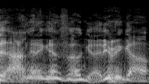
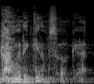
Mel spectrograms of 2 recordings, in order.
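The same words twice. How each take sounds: First: Higher and louder gleeful boast. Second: Sly scheming. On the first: Poster ready to post, higher gleeful boast. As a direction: crow it out, hammed-up glee. Same words, gleeful second take. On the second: Poster plotting a comeback, low and sly. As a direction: plot it under your breath. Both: Retold or imitated.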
